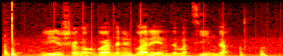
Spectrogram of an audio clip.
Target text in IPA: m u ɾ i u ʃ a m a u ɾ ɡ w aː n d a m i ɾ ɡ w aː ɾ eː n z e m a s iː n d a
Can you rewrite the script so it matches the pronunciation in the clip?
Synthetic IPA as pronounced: m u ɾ i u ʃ a ŋ a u ɾ ɡ w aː n d a n i ɾ ɡ w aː ɾ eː n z e m a t͡s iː n d a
